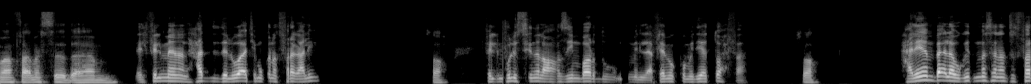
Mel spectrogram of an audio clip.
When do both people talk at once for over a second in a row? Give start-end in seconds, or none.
none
